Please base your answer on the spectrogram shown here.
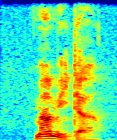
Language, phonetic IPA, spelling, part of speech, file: Georgian, [mämidä], მამიდა, noun, Ka-მამიდა.ogg
- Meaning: aunt (father's side), paternal aunt, the sister of one's father, father’s cousin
